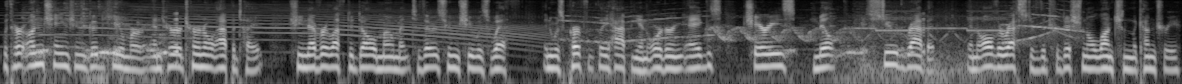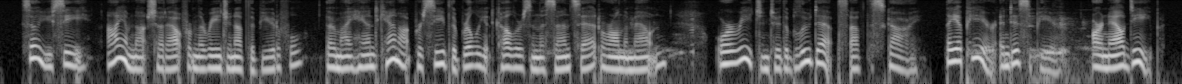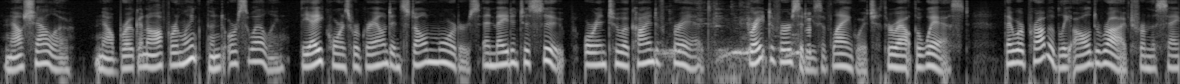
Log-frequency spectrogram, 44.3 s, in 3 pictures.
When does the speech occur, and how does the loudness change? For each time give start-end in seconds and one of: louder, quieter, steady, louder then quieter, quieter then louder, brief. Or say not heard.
0.1-44.2 steady.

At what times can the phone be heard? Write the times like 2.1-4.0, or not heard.
not heard.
